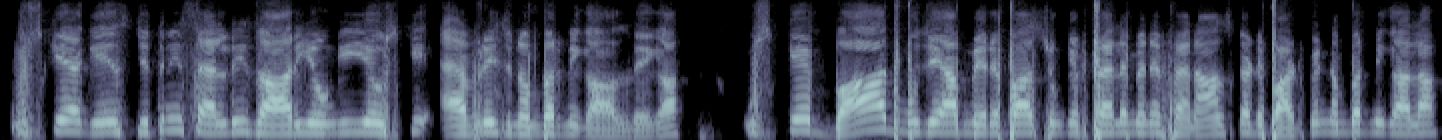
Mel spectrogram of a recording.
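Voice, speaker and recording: A hoarse man, a tutor slowly reading exam questions aloud and explaining them step by step. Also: high-pitched, fairly bright tone, highs cut off. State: hoarse from a throat infection.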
